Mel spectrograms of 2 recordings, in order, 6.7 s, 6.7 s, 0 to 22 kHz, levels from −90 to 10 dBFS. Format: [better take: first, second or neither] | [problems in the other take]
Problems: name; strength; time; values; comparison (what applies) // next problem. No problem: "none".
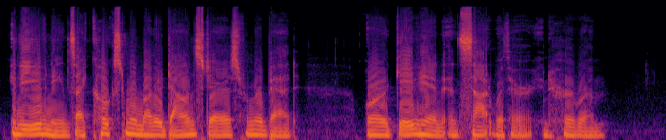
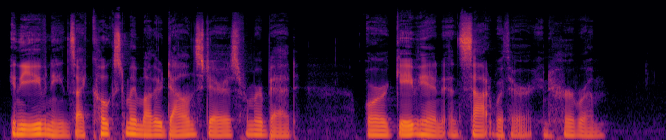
second | distortion; heavy; 17% of the sound clipped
